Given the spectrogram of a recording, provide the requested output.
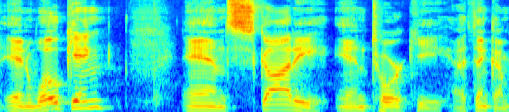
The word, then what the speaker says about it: Torquay: Jordan in Woking and Scotty in Torquay. I think I'm pronouncing that right. Torquay is how that's pronounced.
